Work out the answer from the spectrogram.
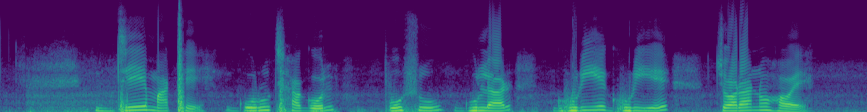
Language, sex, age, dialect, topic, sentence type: Bengali, female, 25-30, Western, agriculture, statement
